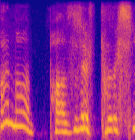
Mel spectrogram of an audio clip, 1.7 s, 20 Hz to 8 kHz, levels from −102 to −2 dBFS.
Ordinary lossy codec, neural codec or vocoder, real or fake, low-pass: Opus, 16 kbps; codec, 24 kHz, 0.9 kbps, WavTokenizer, medium speech release version 2; fake; 7.2 kHz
